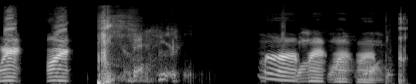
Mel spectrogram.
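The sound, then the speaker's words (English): A voice does a loud, nasal duck-quack imitation: two short quacks, a rough breathy burst, then a pause before a longer run of rapid, honking quacks close to the mic. “The duck.”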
